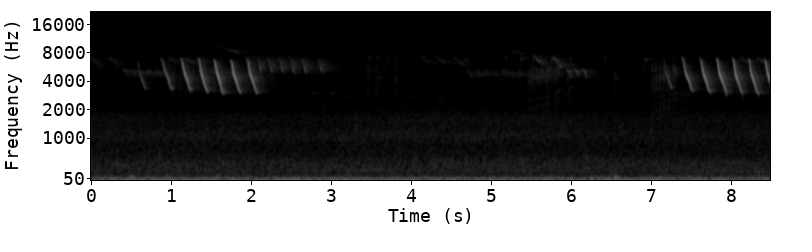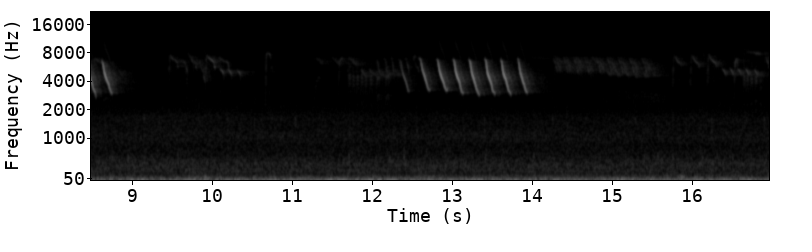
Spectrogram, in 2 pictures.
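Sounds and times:
background hiss: 0.0 - 16.9
marsh tit calls: 0.2 - 6.1, 7.0 - 8.8, 11.5 - 16.9.

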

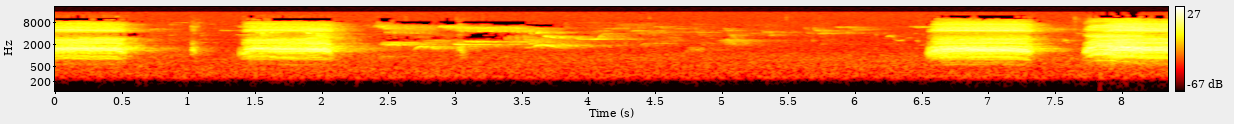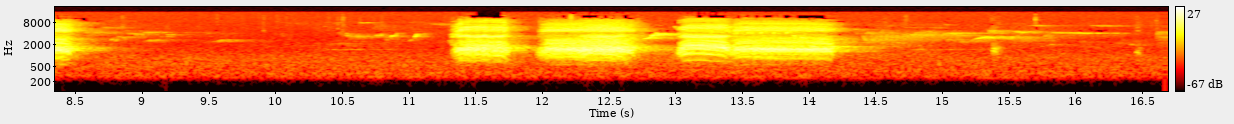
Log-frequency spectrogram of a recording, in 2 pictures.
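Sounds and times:
Corvus corone carrion crow cawing: 0.0 - 2.3, 6.6 - 8.7, 11.4 - 14.4.

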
